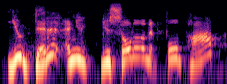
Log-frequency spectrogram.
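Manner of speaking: high, loud, astonished owner; amazed boss. Retold or imitated. Owner stunned his salesman sold the car, loud disbelief. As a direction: act stunned at the sale. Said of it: "the owner comes out and goes".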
